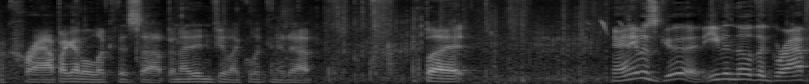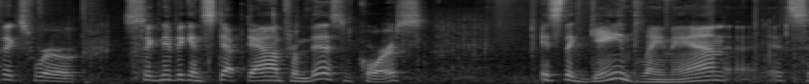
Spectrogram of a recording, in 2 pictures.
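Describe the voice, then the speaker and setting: A man's voice: medium pitch, slight background noise. A man doing casual, conversational live commentary as he streams a video game. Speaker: let's play streamer.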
